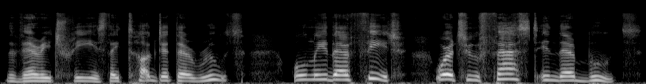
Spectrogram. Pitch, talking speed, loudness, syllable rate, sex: 185 Hz, 160 wpm, -20 LUFS, 3.8 syllables/s, male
